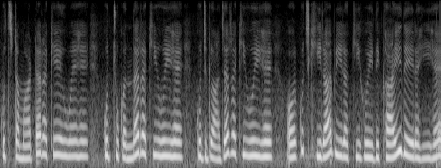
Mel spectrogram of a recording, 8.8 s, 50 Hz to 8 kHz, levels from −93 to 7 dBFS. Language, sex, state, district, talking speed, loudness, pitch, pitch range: Hindi, female, Rajasthan, Jaipur, 170 wpm, -12 LUFS, 260 Hz, 245-280 Hz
